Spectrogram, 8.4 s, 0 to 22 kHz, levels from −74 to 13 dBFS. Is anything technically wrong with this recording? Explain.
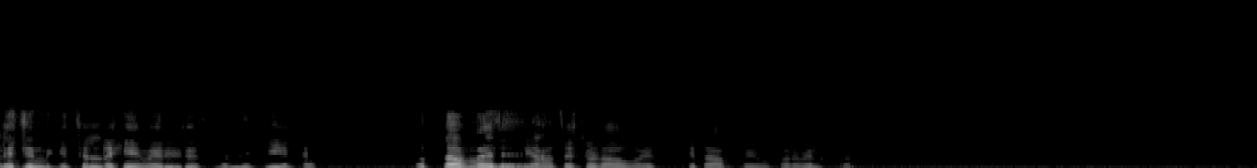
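Yes, there are two problems. Low-delay AAC compression runs throughout the speech, likely AAC-ELD at a low bitrate around 32 kbps. Its short frames resolve pitch harmonics poorly, so the voice sounds plainly rough and grainy, with noise filling the gaps between harmonics and a synthetic-sounding top band.

AAC frame loss with concealment occurs at 1.13–1.21 s, 3.35–3.61 s, 5.84–5.87 s and 7.89–7.94 s. Missing frames were filled in by the decoder from the last good spectrum, so each gap, from about 30 ms to 150 ms, becomes a smeared, noisy, phasey patch, longest near 3.4 s.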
